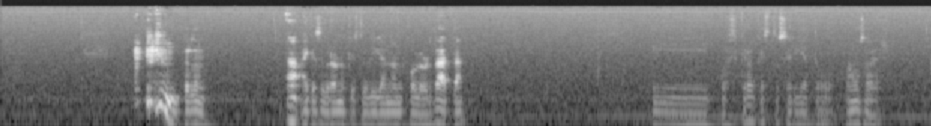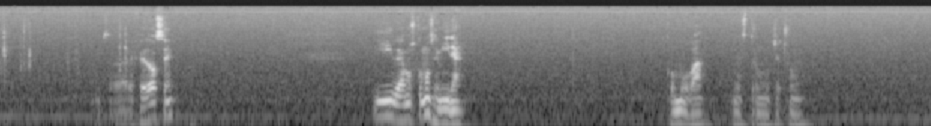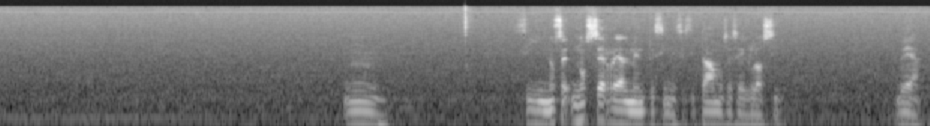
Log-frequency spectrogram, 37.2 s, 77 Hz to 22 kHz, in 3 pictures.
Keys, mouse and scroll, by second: 3.6 click, 4.5 click, 6.0-9.2 middle drag, 9.3-10.3 middle drag, 12.0 ctrl+Right, 13.3 F12.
